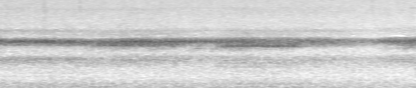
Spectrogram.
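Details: Active tree frogs in a suburb at dusk or night, a dense steady chorus forming a continuous buzzing trill high up with a lower humming band beneath, over a constant low rumble of distant traffic.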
